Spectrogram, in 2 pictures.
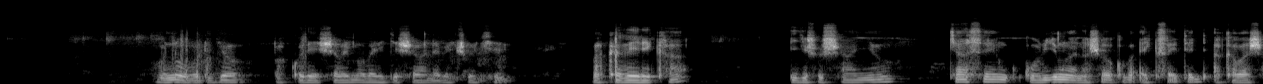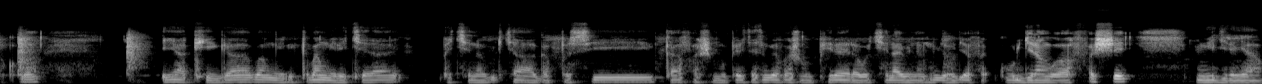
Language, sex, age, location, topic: Kinyarwanda, male, 18-24, Nyagatare, education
